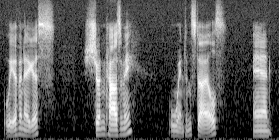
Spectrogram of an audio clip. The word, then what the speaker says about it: Venegas: Leah Yes, Venegas. yes, that is how his name is pronounced. Leah Venegas, Shun Kazumi, Winton Styles, and Best Boy Lightning.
